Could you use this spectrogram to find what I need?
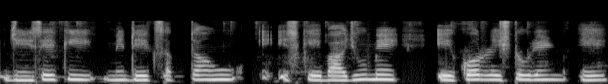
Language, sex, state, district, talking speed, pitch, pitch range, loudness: Hindi, male, Madhya Pradesh, Bhopal, 140 wpm, 215 Hz, 200-225 Hz, -14 LUFS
